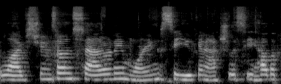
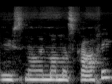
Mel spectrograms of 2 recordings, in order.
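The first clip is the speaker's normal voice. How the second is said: put-on dog character voice. Speaking for the dog as it sniffs the coffee: voicing the dog. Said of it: "He's just like".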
